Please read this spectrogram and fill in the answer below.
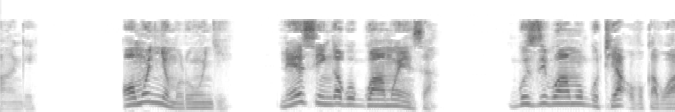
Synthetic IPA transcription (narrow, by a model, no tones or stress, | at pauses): ŋɡḛ | o̞muɲːo̞muluːɲɟḭ | ne̞ːsiːŋɡaɡuɡwaːmwe̞ːnsa̰ | ɡuziβwaːmuɡutjaʔoβukaβwa̰ː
